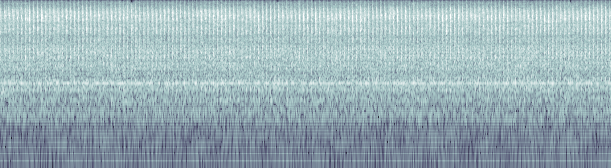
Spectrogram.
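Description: Steady mechanical running noise with a low hum, a fine rapid flutter and a faint thin high tone: an old film projector running.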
